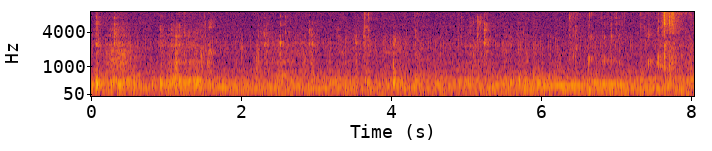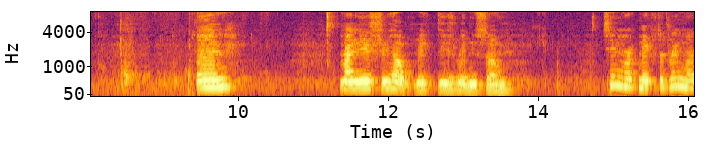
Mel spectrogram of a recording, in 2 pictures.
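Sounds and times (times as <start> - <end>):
chewing crunchy food: 0.0 - 8.4, 13.8 - 14.9
faint low hum: 0.0 - 16.0.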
